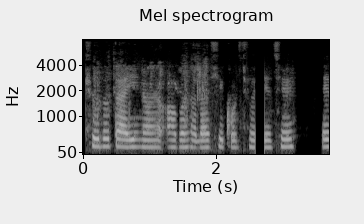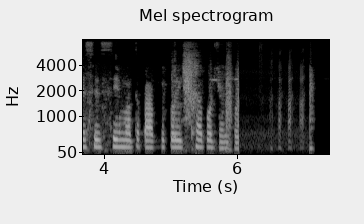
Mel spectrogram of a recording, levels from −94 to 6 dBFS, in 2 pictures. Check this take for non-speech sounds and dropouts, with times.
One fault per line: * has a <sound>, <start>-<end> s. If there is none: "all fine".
* has a dropout, 2.6-2.7 s
* has a laugh, 6.3-7.1 s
